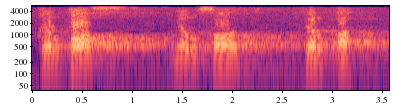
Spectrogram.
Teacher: فهذه الكلمات نلاحظ أن الراء فيها مفخمة رغم أنها راء ساكنة سبقت بكسر والكسر أصلي ومتصل بها في نفس الكلمة ولكن بعدها حرف استعلاء في كلمتها. قرطاس هنا فخمت لأن بعدها طاء، فرقة مفخمة لأنه بعدها قاف، وكذلك إيه مرصاد، فهذه الكلمات فخمت فيها الإيه الراء.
